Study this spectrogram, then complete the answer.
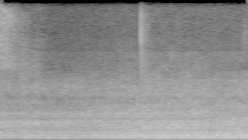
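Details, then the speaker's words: Oscillating fan heater (op-shop donation) running after the thermostat setting was corrected: constant whirring drone with a faint rough, buzzy edge, noisier than it should be; cause not determined, heater and oscillation otherwise work. "Okay, so it does work. Sounds a bit noisy."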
